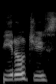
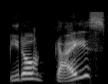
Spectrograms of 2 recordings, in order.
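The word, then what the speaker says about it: Betelgeuse: Barbara, whenever they first like see it on the piece of paper, she's like Beetlegeist, Beetlegus, like, and she's like pronouncing it phonetically as like an American Yeah, based on how it's spelled because it has that GEU like kind of weird spelling.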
